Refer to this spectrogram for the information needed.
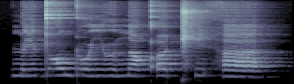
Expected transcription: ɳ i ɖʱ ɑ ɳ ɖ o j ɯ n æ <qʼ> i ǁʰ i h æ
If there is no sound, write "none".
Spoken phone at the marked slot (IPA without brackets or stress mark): qʼ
